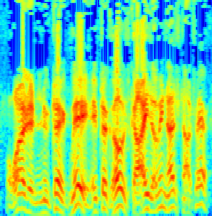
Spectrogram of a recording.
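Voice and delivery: put-on whiny protest, swinging pitch; play-acted sulky grievance; mock complaint. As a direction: complain like someone who got left out. Left-behind disciple complains.

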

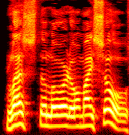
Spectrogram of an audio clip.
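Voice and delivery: loud, emphatic scripture reading. Shown as a demonstration. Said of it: "for emphasis, repeating it".

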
